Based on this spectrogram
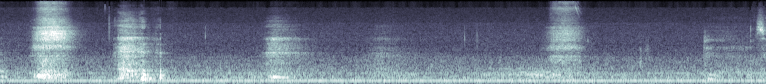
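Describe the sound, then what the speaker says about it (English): A single close sneeze bursts out in a quiet room, followed by a couple of softer sniffs and breaths over a steady low hum. "I have to sneeze."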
